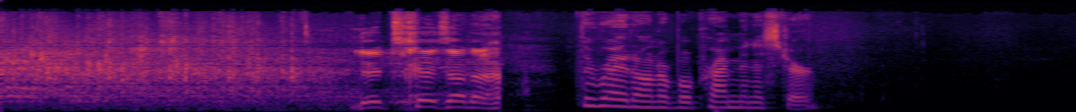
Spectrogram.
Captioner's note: applause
